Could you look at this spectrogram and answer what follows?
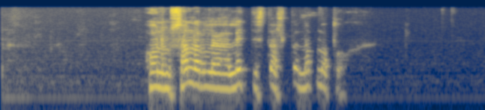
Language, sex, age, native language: Icelandic, male, 70-79, Icelandic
